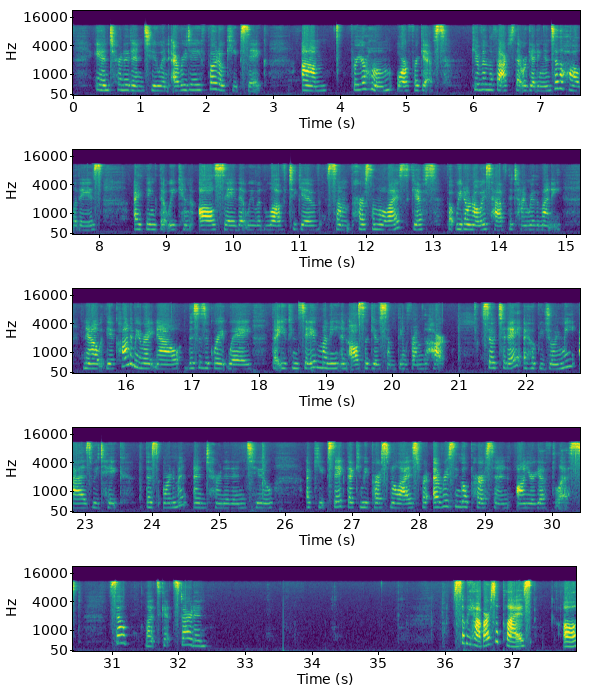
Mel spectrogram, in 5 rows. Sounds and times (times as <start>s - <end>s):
Speech: 0.3s - 20.8s, 21.4s - 32.5s, 36.1s - 37.9s.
